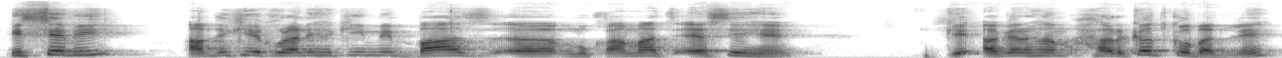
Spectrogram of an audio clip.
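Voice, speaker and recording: A man with a high-pitched voice gives a classroom lecture on Quran recitation. He explains each point patiently and stops to ask whether his students have understood. When he gives examples, he chants the words slowly. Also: fairly bright tone. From Pakistan. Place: lecture room in an academy.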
